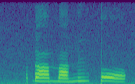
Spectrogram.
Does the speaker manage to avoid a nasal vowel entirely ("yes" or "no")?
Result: no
